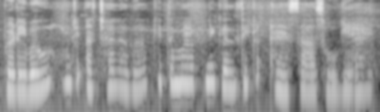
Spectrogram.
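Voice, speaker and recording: A woman's voice: high voice, a little fast, vocal fry, mellow, slight background noise. A woman voicing a stern, scolding mother-in-law in a cartoon story. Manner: bossy, scolding.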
